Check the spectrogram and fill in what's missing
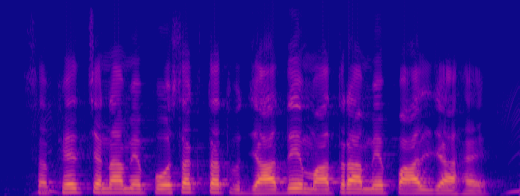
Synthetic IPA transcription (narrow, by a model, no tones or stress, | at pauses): səpʰeːd̪̚t͡ʃənamẽpoːsəkt̪ət̪ʰʋd͡ʒaːd̪emaːt̪ɾamẽpaːld͡ʒaːɦɛː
